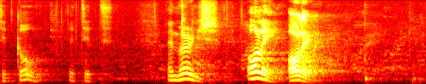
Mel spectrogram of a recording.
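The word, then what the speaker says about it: olé: it emerge ole ole the stress is on the o o yes we don't say ole in Spain Ole because it's a burst it's an explosion so the first letter is the one that is stressed H so about the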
